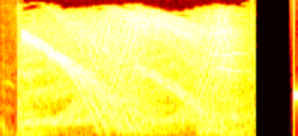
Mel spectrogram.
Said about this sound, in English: All right, I guess we'll take a short break. We'll come right back. We'll see you in a little bit. Yeah. Whoosh.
